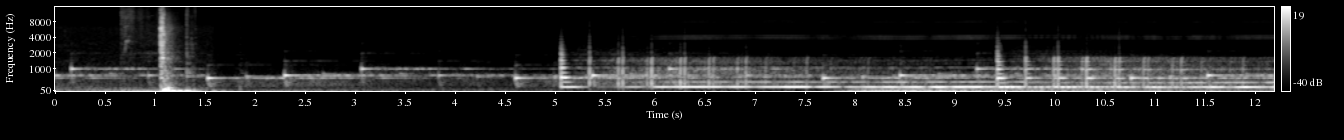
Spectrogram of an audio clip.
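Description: A door being locked at night in a haunted room, heard as one heavy thunk near the start, followed by a steady low droning hum with no voices.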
